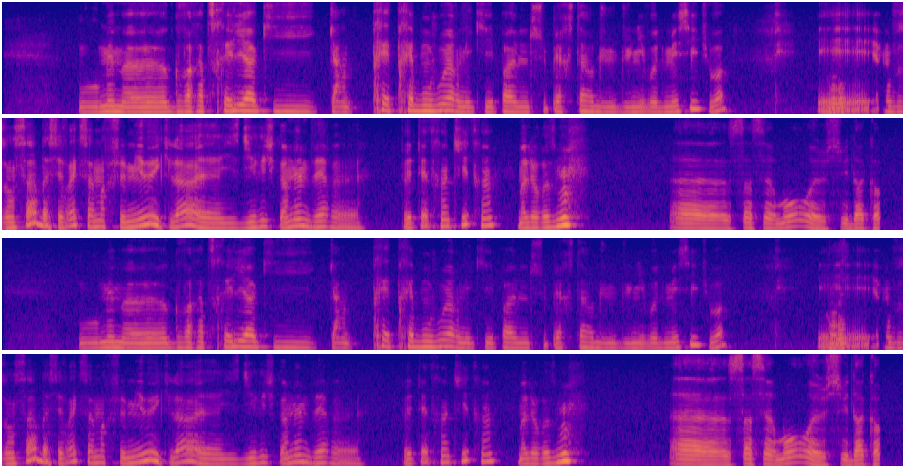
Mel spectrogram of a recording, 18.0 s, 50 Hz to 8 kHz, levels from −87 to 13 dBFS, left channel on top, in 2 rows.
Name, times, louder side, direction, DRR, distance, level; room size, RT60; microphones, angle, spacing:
voice 1, 0.8-7.3 7.7-7.8 8.2-12.6 13.0-14.8, left 3 dB, 60° left, 0.7 m, -29 dB
voice 2, 15.7-17.8, right 1 dB, 45° right, 2.1 m, -28 dB
head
